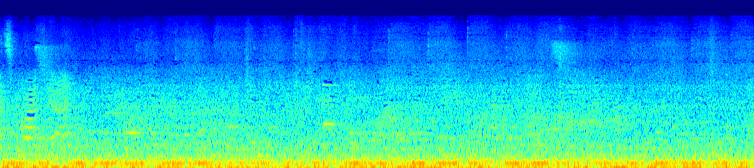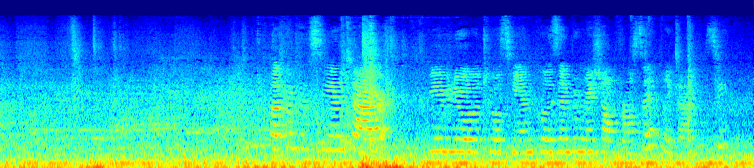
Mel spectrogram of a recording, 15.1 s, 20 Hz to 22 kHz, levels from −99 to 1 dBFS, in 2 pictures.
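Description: No technical faults can be heard anywhere in this audio.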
